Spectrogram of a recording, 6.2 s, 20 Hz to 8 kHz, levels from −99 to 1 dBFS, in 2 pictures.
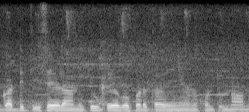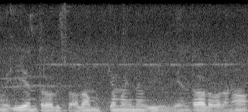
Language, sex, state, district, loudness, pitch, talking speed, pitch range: Telugu, male, Andhra Pradesh, Sri Satya Sai, -18 LUFS, 115 Hz, 95 wpm, 110-120 Hz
